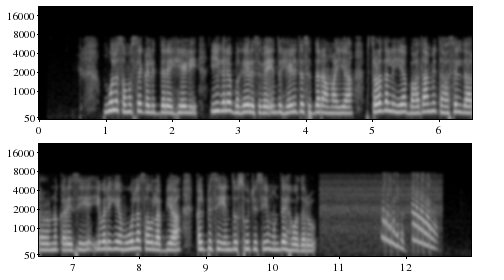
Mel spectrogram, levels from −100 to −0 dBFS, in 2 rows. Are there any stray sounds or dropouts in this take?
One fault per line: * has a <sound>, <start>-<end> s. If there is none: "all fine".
* has a chirp, 11.6-12.5 s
